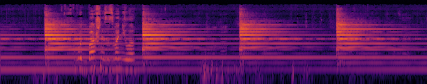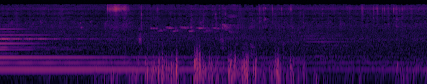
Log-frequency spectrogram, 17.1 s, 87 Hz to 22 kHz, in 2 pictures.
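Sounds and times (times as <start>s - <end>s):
clock tower bell striking: 0.0s - 11.2s.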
